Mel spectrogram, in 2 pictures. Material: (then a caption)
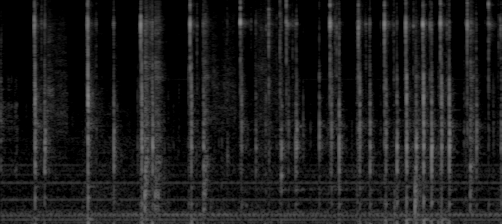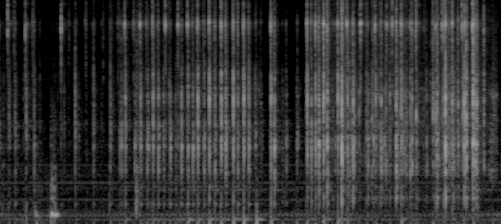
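Plastic. Fingertips scratch and tap across the plastic keycaps of an RGB-backlit mechanical keyboard. Sparse, sharp, bright clicks build into dense, rapid clattering as the hand moves quickly over the keys. Each tap is short and dry, with a steady low hum underneath.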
